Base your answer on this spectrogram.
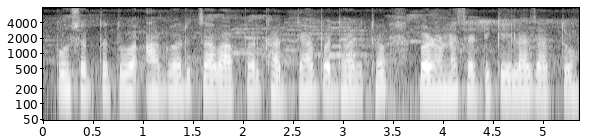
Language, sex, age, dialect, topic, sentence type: Marathi, female, 25-30, Northern Konkan, agriculture, statement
